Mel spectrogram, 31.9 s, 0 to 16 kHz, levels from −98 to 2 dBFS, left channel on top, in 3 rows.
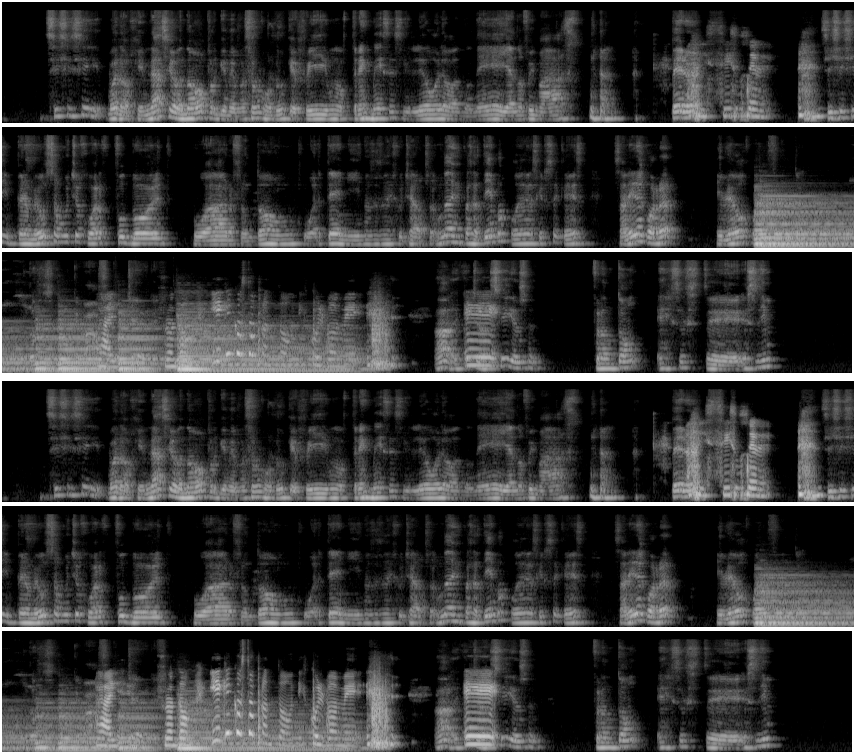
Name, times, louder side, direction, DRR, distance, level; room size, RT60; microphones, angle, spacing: voice 1, 0.6-7.7 8.4-8.8 10.3-12.7 13.1-18.0 18.3-19.1 19.6-20.8 21.5-23.5 26.7-28.1 28.7-30.9, equal, 15° left, 0.4 m, -38 dB
voice 2, 8.2-9.6 10.0-10.3 22.5-23.0 23.3-26.3 27.1-27.5, right 7 dB, 75° right, 0.4 m, -30 dB
Piano, 20.1-26.0, left 2 dB, 55° left, 0.6 m, -32 dB
2.5 x 2.5 x 3.9 m
head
